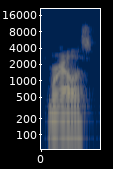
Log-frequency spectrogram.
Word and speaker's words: Morales: How do you say his last name? Morales? – Morales.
